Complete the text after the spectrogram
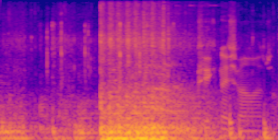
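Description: A burst of rapid gunfire rings out.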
